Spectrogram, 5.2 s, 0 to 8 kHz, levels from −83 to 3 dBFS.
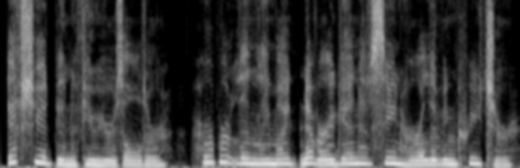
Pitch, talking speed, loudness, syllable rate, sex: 225 Hz, 220 wpm, -13 LUFS, 5.7 syllables/s, female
